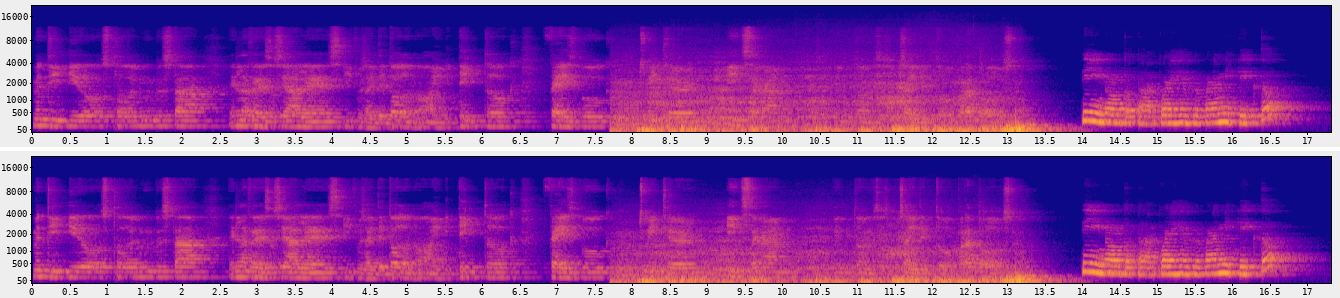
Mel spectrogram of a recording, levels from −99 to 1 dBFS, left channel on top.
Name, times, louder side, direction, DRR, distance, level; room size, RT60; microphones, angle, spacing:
voice 1, 0.0-8.9 9.3-10.1 10.7-13.3, right 1 dB, 25° right, -1 dB, 1.5 m, -41 dB
Fixed-wing aircraft airplane, 7.7-13.2, left 2 dB, 70° left, 0.8 m, -31 dB
voice 2, 14.0-16.5, right 1 dB, 5° right, -3 dB, 0.5 m, -28 dB
9.5 x 3.6 x 4.8 m, 1.2 s
head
